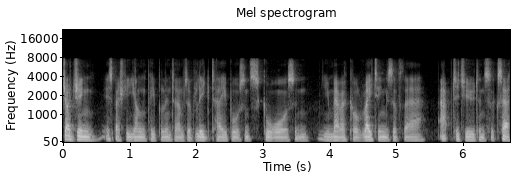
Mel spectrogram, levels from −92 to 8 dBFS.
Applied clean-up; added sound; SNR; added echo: none; none; none; none.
